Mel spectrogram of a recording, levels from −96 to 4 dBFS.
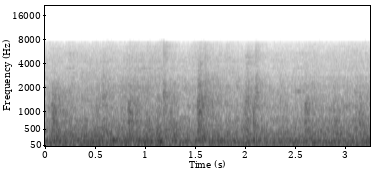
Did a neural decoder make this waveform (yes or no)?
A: no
